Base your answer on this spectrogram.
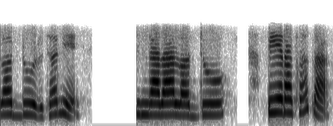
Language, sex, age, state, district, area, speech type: Nepali, female, 18-30, West Bengal, Jalpaiguri, urban, conversation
